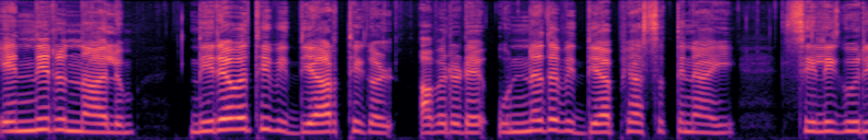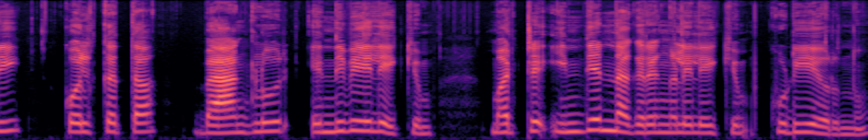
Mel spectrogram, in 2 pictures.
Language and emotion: Malayalam, neutral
